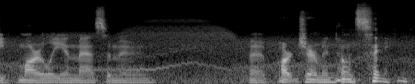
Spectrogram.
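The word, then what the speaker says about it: Mune: when Masa and moon because moon is spelled m-u-n-e as two different characters not Muna otherwise they would have said Muna um I'm sorry I'm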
